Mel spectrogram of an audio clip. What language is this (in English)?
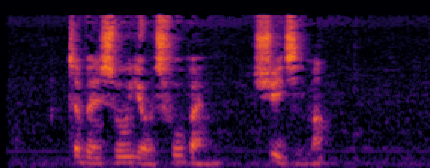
Chinese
